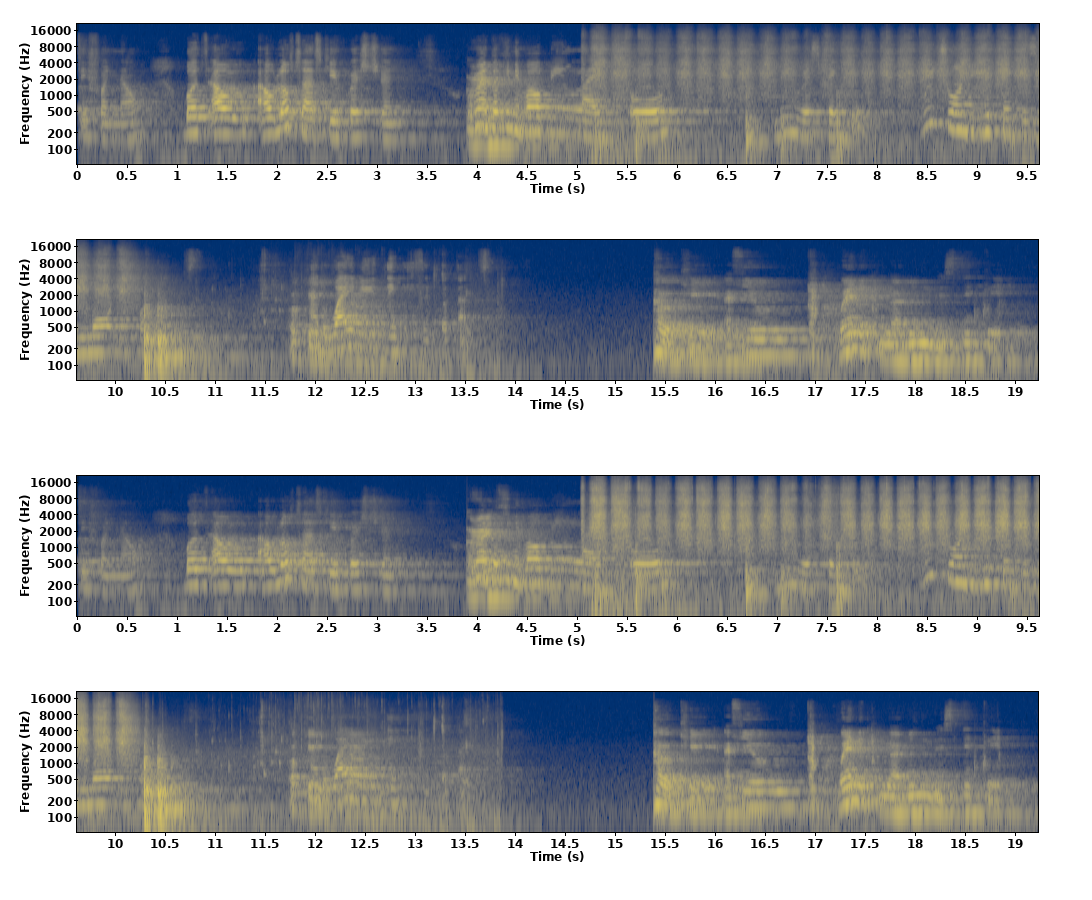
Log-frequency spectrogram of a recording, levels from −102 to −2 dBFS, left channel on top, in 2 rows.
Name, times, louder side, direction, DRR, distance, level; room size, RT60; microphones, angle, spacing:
voice 1, 0.0-3.2 3.9-5.9 7.0-7.9 8.4-10.6 11.9-13.6, left 3 dB, 55° left, 6 dB, 1.0 m, -33 dB
voice 2, 3.9-4.3 11.7-12.6 15.4-18.8, right 1 dB, 90° right, 4 dB, 1.6 m, -32 dB
Tools, 5.0-13.9, right 8 dB, 35° right, 0.3 m, -32 dB
22.0 x 15.0 x 4.4 m, 2.1 s
head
